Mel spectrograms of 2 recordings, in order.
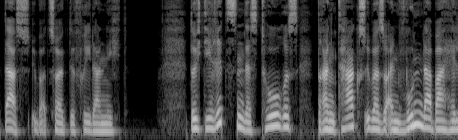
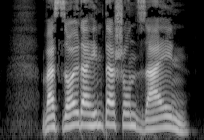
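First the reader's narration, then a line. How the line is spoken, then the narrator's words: Uncomprehending grunt. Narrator (German): grunzte Wilma verständnislos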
